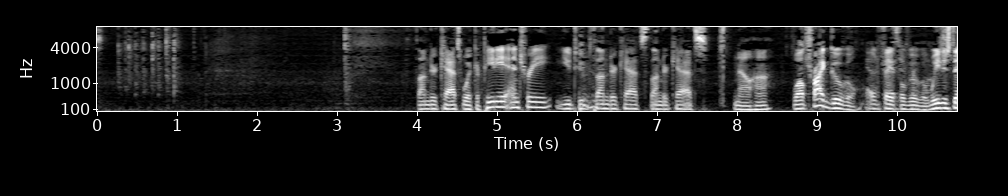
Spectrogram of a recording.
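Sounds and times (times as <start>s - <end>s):
computer keyboard typing for a web search: 0.2s - 1.2s
speech: 4.0s - 10.7s.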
